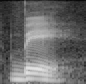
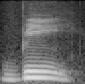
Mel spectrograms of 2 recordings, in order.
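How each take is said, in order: First: The vowel is an open 'ay' sound. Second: The vowel is a spread, smiling 'ee' sound. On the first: The speaker calls it wrong. "So it's never A, like be" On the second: The speaker calls it right. "It's B, T with a big smile"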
